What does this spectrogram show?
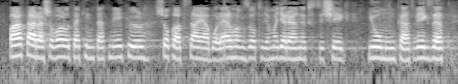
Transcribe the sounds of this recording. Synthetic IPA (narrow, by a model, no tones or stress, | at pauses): paːrt̪aːɾaːʃɒvɒloːt̪ɛkint̪ɛt̪neːkylʃo̞kɒksaːjaːboːlɛlɦɒŋɡzo̞t̪ho̞ɟɒmɒɟɒɾɛlnø̞kyʃeːɡ | joːmuŋkaːt̪ʋeːɡzɛt̪ː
